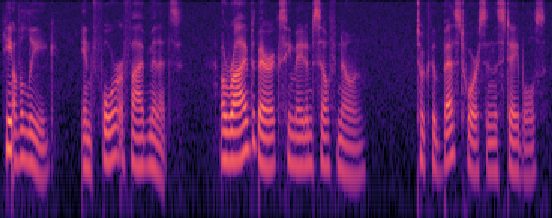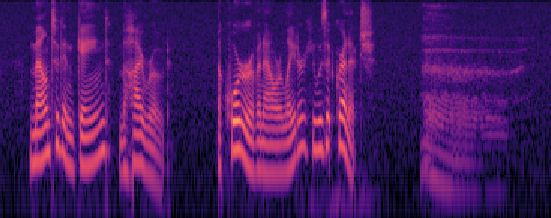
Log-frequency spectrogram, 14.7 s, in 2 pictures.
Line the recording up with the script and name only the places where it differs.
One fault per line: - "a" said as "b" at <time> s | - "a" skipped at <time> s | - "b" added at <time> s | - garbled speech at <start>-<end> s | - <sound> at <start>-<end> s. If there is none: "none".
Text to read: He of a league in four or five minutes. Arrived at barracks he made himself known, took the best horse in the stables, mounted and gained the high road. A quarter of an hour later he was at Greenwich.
- sigh at 12.9-14.5 s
